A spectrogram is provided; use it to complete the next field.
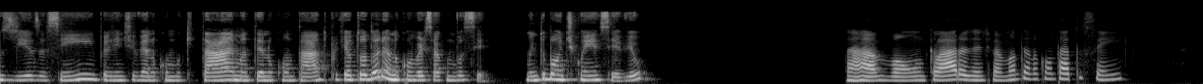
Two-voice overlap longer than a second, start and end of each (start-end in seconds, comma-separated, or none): none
